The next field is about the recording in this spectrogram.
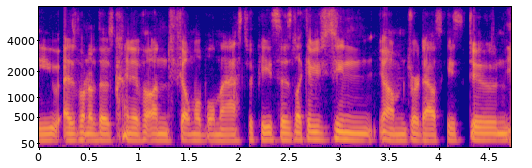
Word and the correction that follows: Jodorowsky: Yeah, Jodorowsky's Dune.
